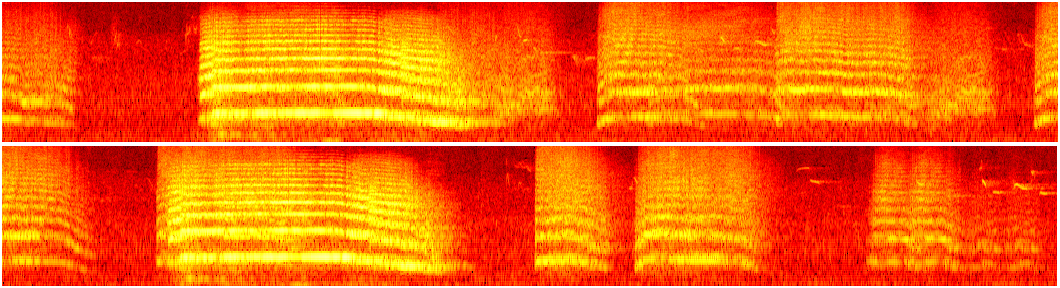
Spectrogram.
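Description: An elephant trumpets in loud, brassy blasts, each lasting one to two seconds, repeated several times.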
